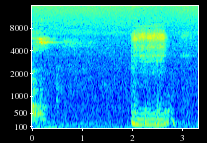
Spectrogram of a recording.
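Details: Snoring English bulldog, with a brief soft snort at the start, a pause of quiet breathing, then one strong, vibrating, harmonic snore of under a second.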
